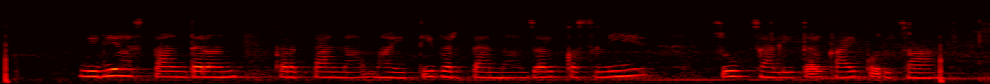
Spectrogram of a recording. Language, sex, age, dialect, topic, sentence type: Marathi, female, 18-24, Southern Konkan, banking, question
